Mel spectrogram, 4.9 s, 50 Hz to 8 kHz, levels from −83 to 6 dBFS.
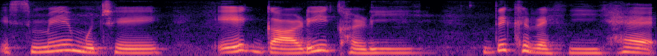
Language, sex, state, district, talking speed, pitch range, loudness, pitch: Hindi, female, Madhya Pradesh, Katni, 95 wpm, 165-205 Hz, -18 LUFS, 175 Hz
